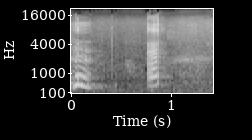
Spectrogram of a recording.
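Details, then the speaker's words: 2-month-old baby boy with hiccups: two brief voiced hiccup sounds with a short pause between, in a quiet room, recorded by his father. "you can't stop hiccuping you're on camera"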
